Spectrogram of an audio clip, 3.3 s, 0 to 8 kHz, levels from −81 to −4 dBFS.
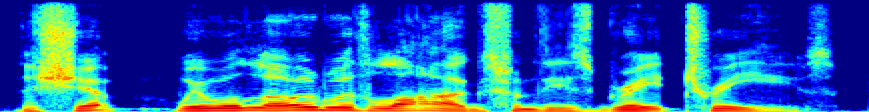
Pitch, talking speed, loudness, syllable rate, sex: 130 Hz, 200 wpm, -14 LUFS, 4.4 syllables/s, male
